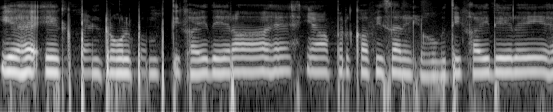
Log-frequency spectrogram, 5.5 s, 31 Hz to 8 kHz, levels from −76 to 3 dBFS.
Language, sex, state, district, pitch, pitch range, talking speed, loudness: Hindi, female, Uttar Pradesh, Saharanpur, 220 Hz, 215-225 Hz, 185 wpm, -16 LUFS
